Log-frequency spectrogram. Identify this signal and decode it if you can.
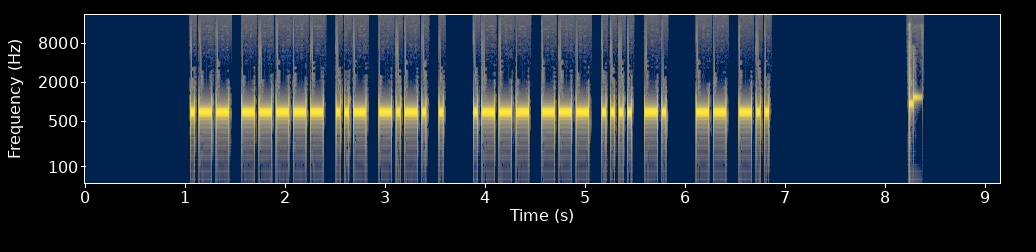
Morse code, heard as a keyed tone, about 28 wpm, 700 Hz. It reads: W0UCE JOHN MD
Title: K1USN SST QSO Practice - 28wpm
